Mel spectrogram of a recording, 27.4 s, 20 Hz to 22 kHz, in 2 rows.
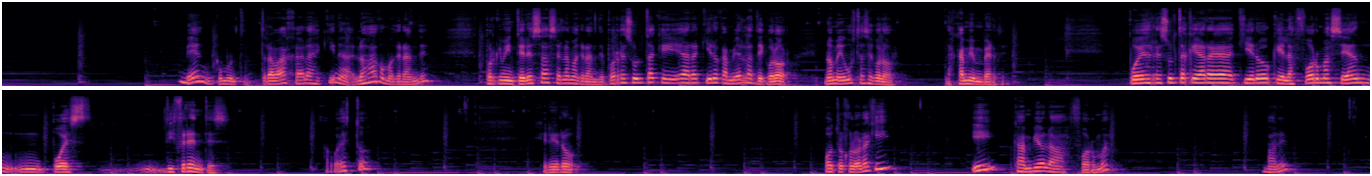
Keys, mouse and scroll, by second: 2.5 click, 4.5-5.7 scroll down 2, 4.7 middle click, 6.3-6.7 scroll down 3, 6.6 middle click, 8.0 click, 9.9-10.3 scroll up 1, 10.3 middle click, 11.1 scroll up 1, 11.5-12.0 scroll down 1, 12.0 middle click, 12.0-12.4 scroll down 1, 13.1 scroll down 2, 13.4 middle click, 14.2-14.7 scroll up 6, 14.7 middle click, 16.0 click, 17.6 click, 20.0 click, 20.2 click, 21.9-22.4 scroll up 1, 22.4 scroll down 1, 23.1 middle click, 23.1 scroll up 1, 23.6 scroll up 3, 23.6 middle click.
